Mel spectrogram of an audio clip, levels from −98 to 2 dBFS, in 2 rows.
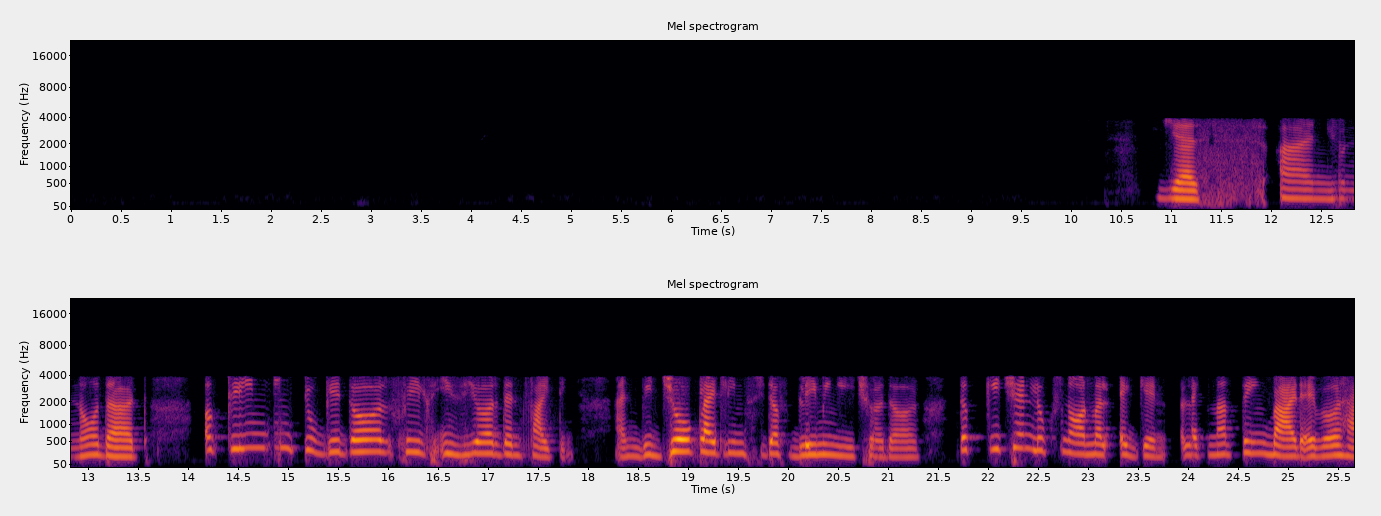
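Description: At 4.45, 10.59, 12.61, 14.75, 19.05, 20.83 and 24.01 s the speech suffers VoIP packet loss concealed by the speech codec. Each time, the Speex decoder stretches its last pitch and filter into a buzzy tone or coloured noise that fades instead of going silent, which sets it apart from a plain dropout. The worst is between "that a" and "together feels easier than", with 120 ms of loss over about 0.3 s.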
